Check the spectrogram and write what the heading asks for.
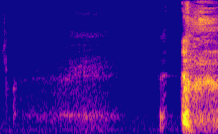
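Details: A child gives one sharp, loud cough after faint breathing, attributed to allergy season.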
